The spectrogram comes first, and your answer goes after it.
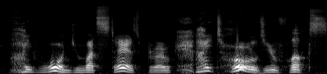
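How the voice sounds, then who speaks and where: A man speaks in a put-on character voice at a very slow pace. His pitch is medium and his delivery is growling. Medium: read story. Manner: casual, slangy.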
